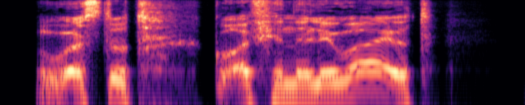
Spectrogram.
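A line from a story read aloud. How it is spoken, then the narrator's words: Tired question. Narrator (Russian): устало спросил хозяин химеры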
